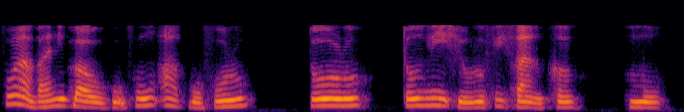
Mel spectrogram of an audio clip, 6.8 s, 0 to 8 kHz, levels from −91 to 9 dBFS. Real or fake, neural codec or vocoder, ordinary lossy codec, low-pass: fake; codec, 16 kHz in and 24 kHz out, 0.9 kbps, LongCat-Audio-Codec, four codebook decoder; AAC, 16 kbps; 7.2 kHz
